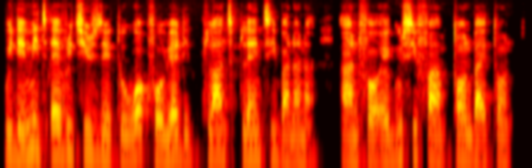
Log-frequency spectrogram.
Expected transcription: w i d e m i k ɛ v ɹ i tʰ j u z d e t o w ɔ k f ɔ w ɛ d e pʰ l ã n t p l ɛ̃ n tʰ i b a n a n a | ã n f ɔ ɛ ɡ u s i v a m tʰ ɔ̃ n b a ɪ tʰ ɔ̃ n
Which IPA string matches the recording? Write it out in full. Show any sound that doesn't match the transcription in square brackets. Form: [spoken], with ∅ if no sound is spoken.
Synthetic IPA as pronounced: w i d e m i [t] ɛ v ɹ i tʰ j u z d e t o w ɔ k f ɔ w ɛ d e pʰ l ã n t p l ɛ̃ n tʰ i b a n a n a | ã n f ɔ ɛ ɡ u s i [f] a m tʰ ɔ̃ n b a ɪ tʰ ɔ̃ n

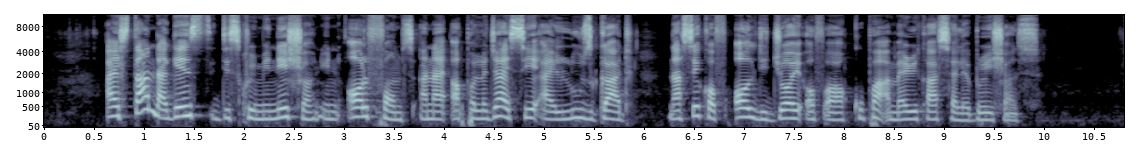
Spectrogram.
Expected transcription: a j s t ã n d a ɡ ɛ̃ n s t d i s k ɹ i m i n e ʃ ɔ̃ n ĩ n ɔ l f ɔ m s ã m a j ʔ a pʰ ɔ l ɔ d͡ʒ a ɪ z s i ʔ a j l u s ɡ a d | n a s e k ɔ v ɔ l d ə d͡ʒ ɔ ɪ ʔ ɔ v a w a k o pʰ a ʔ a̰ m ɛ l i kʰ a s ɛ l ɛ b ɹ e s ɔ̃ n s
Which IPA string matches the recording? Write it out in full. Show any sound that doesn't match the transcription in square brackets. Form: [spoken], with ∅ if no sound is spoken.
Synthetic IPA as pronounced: a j s t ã n d a ɡ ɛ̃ n s t d i s k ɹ i m i n e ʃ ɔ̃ n ĩ n ɔ l f ɔ m s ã [n] a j ʔ a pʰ ɔ l ɔ d͡ʒ a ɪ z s [e] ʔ a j l u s ɡ a d | n a s e k ɔ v ɔ l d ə d͡ʒ ɔ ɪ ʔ ɔ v a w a k [u] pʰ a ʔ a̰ m ɛ [ɹ] i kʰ a s ɛ l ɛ b ɹ e [ʃ] ɔ̃ n s

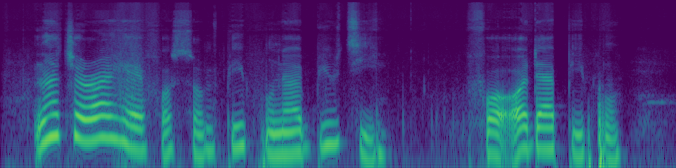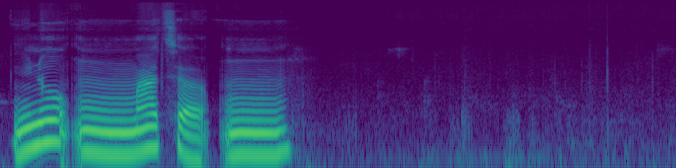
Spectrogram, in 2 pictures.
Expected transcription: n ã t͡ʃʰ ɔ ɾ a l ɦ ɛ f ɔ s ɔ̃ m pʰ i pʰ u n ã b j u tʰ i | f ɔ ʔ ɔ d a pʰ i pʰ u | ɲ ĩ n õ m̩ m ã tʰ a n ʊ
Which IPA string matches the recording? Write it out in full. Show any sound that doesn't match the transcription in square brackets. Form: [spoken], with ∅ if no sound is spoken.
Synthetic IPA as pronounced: n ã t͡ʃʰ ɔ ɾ a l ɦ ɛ f ɔ s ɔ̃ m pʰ i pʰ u n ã b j u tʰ i | f ɔ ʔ ɔ d a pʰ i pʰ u | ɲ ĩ n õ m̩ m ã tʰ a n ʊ

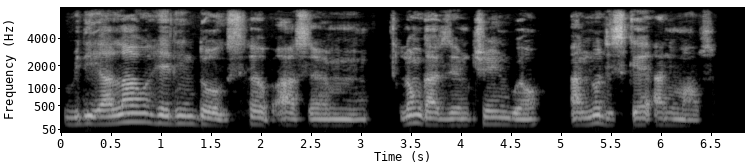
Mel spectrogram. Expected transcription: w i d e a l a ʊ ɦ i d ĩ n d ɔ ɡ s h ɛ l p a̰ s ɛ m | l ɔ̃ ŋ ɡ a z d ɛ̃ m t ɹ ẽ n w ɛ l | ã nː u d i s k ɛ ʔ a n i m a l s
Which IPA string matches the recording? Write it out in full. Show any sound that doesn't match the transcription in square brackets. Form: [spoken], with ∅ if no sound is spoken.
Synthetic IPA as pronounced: w i d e a l a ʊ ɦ [ɛ] d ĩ n d ɔ ɡ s h ɛ l p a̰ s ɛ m | l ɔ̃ ŋ ɡ a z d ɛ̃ m t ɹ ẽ n w ɛ l | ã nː [o] d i s k ɛ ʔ a n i m a l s

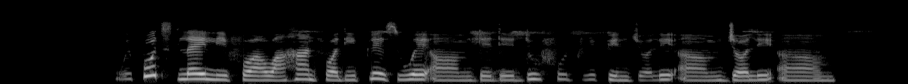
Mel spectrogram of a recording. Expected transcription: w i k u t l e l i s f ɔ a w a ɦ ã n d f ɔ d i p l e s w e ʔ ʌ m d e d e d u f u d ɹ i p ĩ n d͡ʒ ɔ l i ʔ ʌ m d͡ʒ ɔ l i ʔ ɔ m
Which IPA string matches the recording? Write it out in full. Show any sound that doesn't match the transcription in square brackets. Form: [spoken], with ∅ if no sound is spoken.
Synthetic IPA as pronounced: w i [p] u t l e l i [∅] f ɔ a w a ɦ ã n d f ɔ d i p l e s w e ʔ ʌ m d e d e d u f u d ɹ i p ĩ n d͡ʒ ɔ l i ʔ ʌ m d͡ʒ ɔ l i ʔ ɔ m

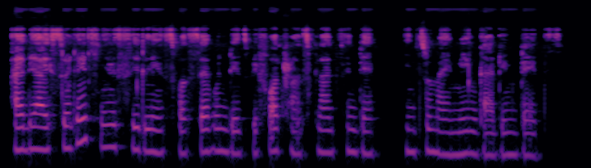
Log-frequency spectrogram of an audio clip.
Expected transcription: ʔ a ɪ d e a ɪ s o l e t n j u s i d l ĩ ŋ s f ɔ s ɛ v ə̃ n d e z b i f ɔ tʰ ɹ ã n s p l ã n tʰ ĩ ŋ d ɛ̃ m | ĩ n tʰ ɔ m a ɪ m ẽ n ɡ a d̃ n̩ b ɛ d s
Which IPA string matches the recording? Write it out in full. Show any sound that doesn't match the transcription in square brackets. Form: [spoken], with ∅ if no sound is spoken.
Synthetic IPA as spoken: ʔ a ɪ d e a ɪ s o l e t n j u s i d l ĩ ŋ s f ɔ s ɛ v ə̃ n d e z b i f ɔ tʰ ɹ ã n s p l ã n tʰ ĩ ŋ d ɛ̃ m | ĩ n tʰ [u] m a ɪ m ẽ n ɡ a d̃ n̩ b ɛ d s

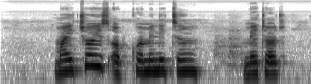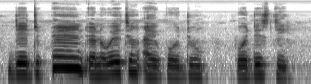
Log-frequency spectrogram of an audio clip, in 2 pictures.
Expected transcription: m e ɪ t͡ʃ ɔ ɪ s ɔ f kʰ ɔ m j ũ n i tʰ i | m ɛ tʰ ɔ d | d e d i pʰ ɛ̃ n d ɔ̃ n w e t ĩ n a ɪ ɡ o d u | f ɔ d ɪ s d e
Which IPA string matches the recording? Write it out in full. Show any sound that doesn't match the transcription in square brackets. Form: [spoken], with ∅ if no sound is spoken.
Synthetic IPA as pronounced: m [a] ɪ t͡ʃ ɔ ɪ s ɔ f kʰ ɔ m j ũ n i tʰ i | m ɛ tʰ ɔ d | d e d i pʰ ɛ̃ n d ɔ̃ n w e t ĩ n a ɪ ɡ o d u | f ɔ d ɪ s d e

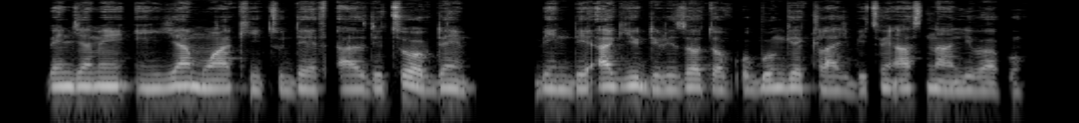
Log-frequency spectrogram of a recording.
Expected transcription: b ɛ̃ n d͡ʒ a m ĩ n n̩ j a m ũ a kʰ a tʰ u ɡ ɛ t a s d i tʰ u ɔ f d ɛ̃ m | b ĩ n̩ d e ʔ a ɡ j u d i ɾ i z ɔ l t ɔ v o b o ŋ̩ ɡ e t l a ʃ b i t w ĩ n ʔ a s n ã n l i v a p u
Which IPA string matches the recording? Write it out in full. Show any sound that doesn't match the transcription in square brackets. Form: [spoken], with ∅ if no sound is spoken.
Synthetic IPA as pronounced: b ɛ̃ n d͡ʒ a m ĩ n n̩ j a m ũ a kʰ [i] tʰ u [d] ɛ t a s d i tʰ u ɔ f d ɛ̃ m | b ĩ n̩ d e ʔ a ɡ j u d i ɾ i z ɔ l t ɔ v o [ɡ͡b] o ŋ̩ ɡ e [k] l a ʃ b i t w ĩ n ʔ a s n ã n l i v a p u

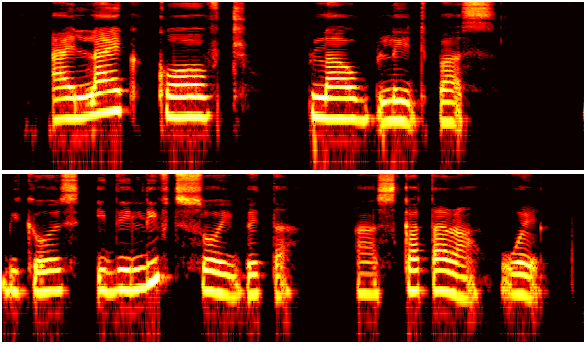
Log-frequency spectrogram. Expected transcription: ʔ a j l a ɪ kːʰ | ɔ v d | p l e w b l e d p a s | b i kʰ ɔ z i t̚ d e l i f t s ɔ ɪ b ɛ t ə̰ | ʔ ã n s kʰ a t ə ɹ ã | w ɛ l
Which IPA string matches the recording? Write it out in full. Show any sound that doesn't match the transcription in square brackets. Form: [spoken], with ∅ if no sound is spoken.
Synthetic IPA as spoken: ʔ a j l a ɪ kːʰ | ɔ v d | p l [a] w b l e d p a s | b i kʰ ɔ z i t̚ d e l i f t s ɔ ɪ b ɛ t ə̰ | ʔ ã n s [k] a t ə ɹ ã | w ɛ l

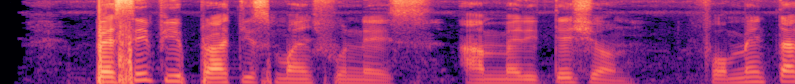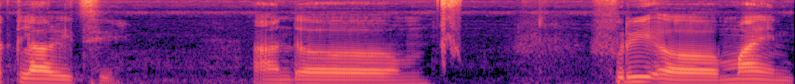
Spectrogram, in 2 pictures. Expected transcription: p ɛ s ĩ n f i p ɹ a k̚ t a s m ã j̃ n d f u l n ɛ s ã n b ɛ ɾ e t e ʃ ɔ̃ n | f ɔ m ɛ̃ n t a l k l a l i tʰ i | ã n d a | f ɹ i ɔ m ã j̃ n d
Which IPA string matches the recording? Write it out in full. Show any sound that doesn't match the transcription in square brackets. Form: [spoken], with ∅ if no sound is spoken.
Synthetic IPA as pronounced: p ɛ s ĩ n f i p ɹ a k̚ t [i] s m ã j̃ n d f u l n ɛ s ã n [m] ɛ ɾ [i] t e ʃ ɔ̃ n | f ɔ m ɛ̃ n t a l k l a [ɹ] i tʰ i | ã n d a | f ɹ i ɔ m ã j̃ n d

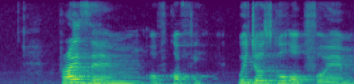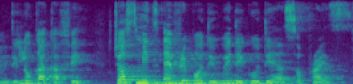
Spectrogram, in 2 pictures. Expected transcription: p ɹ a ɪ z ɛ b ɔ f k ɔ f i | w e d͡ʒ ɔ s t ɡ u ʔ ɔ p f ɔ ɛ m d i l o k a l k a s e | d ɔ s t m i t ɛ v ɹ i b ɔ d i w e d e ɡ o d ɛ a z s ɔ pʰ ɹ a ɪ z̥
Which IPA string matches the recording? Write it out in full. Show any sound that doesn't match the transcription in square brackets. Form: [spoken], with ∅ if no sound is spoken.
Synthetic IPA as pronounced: p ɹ a ɪ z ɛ [m] ɔ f k ɔ f i | w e d͡ʒ ɔ s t ɡ [o] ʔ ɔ p f ɔ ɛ m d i l o k a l k a [f] e | [d͡ʒ] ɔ s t m i t ɛ v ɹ i b ɔ d i w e d e ɡ o d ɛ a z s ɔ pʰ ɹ a ɪ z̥

